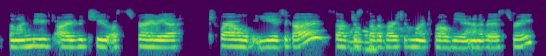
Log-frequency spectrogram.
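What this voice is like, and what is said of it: Mixed British-origin accent. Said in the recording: “I'm originally from the UK. You can probably hear I've got a bit of a mixture of accents.”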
